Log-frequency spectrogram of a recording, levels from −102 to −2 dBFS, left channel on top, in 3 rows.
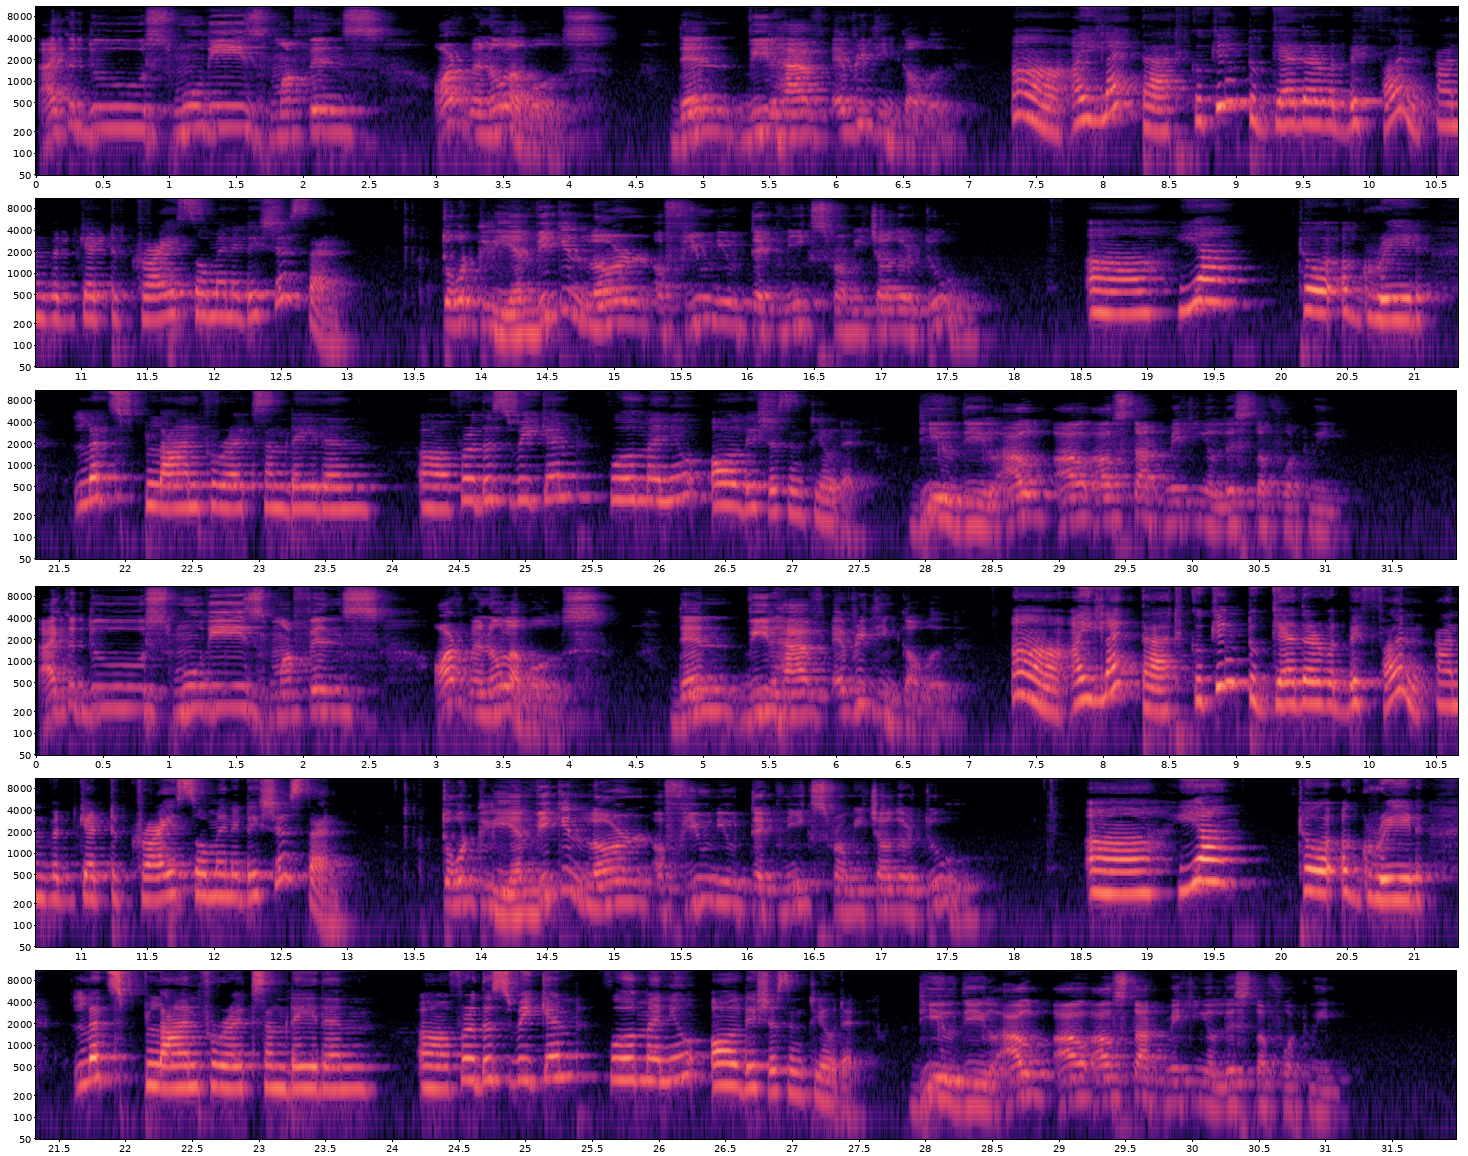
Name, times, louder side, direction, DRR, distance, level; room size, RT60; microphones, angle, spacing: voice 1, 0.0-2.7 3.0-4.2 4.8-6.8 13.7-17.7 27.9-31.1, right 2 dB, 25° right, 5.0 m, -42 dB
voice 2, 7.3-12.9 18.5-19.7 20.1-21.3 21.6-23.9 24.2-25.4 25.6-27.5, right 5 dB, 75° right, 1.3 m, -34 dB
12.5 x 10.0 x 6.7 m
head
